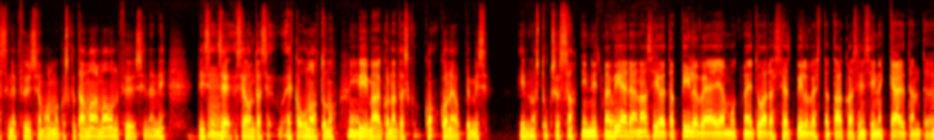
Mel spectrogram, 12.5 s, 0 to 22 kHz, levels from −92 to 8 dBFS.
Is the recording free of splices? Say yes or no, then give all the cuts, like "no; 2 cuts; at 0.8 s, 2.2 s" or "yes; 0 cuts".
yes; 0 cuts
